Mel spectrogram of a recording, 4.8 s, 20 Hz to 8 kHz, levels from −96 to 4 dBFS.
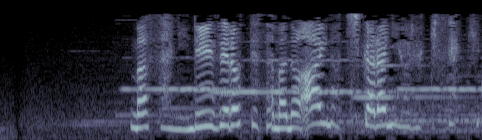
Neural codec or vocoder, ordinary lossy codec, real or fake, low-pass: none; MP3, 24 kbps; real; 7.2 kHz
